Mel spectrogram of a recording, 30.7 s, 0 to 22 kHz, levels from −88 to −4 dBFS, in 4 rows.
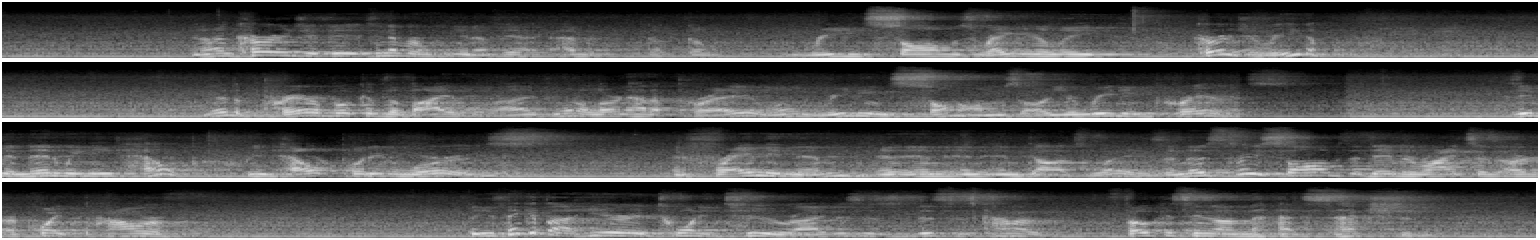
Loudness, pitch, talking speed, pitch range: -26 LUFS, 155 Hz, 185 wpm, 145-180 Hz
